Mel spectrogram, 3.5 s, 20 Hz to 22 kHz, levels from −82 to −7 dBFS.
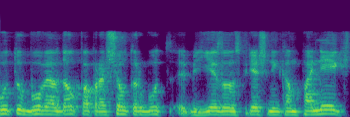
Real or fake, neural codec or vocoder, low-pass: real; none; 7.2 kHz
